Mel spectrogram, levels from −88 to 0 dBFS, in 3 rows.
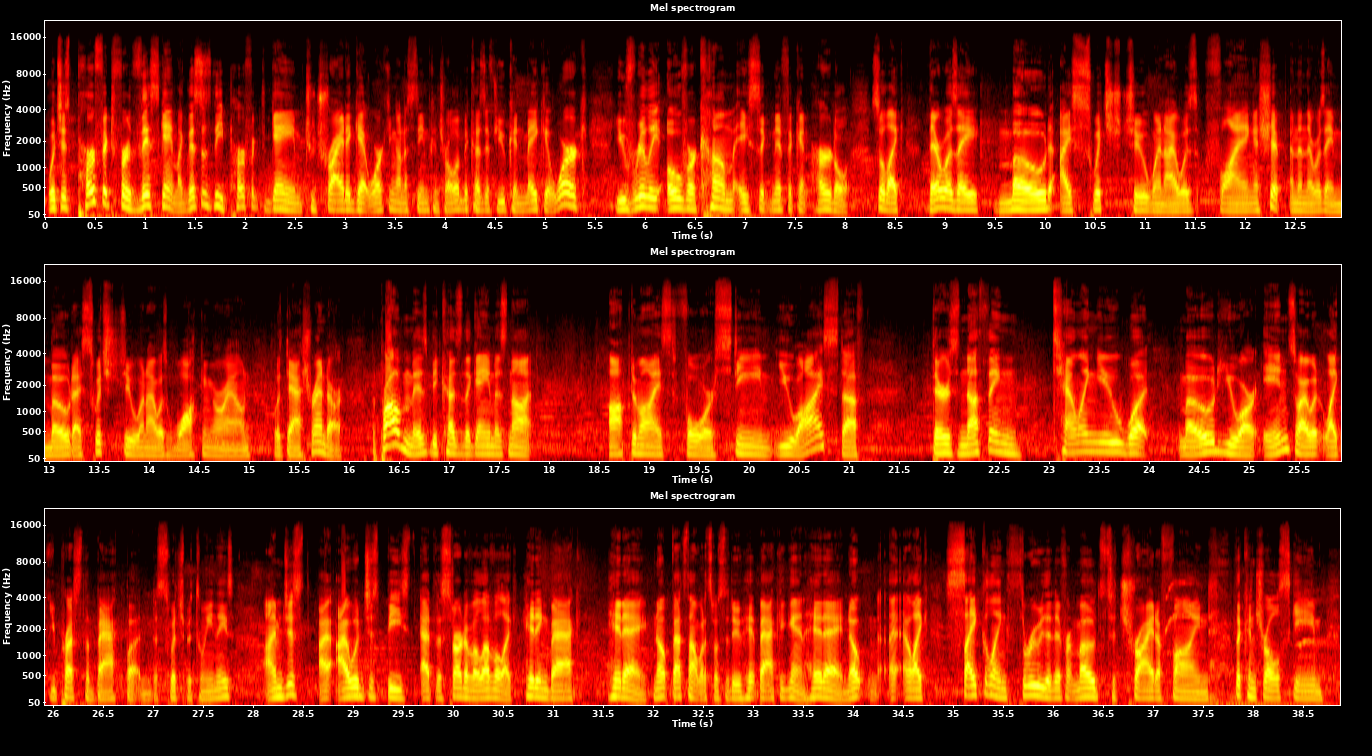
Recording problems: murmuring crowd; faint; throughout; 25 dB below the speech

